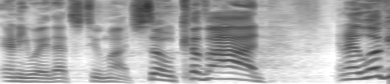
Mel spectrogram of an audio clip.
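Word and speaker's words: kavod (כָּבוֹד): And so I took my Hebrew lexicons off the shelf and I opened up and I'm with Hunter and we're arguing over how to pronounce this word. And we landed on the way I wanted to pronounce it, which was kavod.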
